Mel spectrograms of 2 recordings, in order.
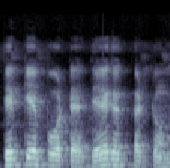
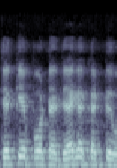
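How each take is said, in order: First: The line is recited slowly and patiently. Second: The line is recited quickly. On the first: "பொறுமையா சொல்றேன்" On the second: "கொஞ்சம் வேகமாக சொல்லிடுறேன்"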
